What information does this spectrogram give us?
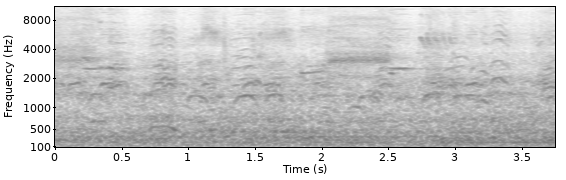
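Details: Thousands of snow geese circling down over their winter home in Delta, British Columbia, Canada, in March 2011, produce a thick, unbroken wall of shrill, nasal honking.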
